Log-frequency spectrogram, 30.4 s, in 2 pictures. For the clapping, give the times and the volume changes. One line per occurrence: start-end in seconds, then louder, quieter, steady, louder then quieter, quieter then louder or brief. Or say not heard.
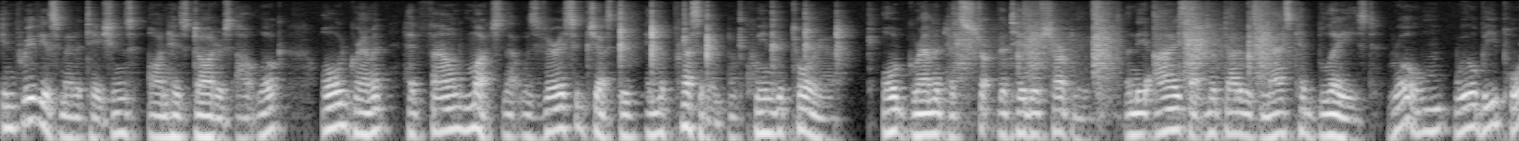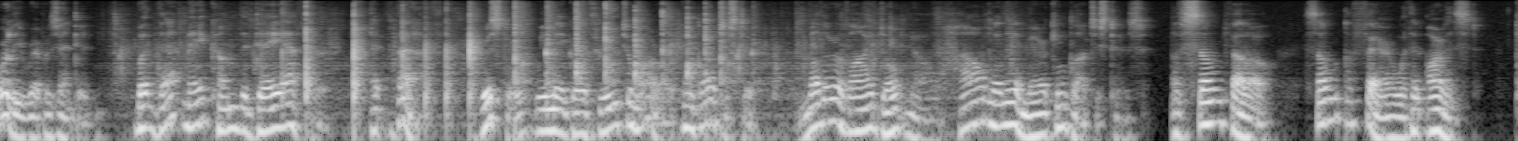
5.8-12.9 quieter then louder
17.8-22.8 quieter.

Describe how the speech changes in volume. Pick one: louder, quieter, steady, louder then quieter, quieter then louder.
steady.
